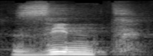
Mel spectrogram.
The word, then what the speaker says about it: sind: 여기서 Wie alt sind Sie? 자, 특히나 sind는 끝에 d는 t 소리가 나기 때문에 sind가 되겠죠. Wie alt sind Sie?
